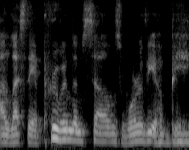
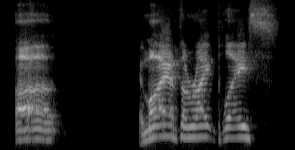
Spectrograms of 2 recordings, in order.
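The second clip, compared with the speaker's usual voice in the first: put-on voice, louder and higher; 6 semitones higher, 3 dB louder than usual. After a loud knock at the door, the narrator voices Mono's loud voice. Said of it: "the loud voice of Mono".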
